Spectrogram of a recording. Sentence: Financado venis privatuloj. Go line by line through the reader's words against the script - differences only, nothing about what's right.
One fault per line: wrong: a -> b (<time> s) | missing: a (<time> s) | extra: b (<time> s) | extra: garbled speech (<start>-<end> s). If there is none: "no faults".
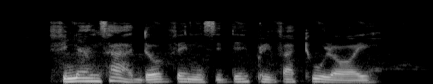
extra: de (2.3 s)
